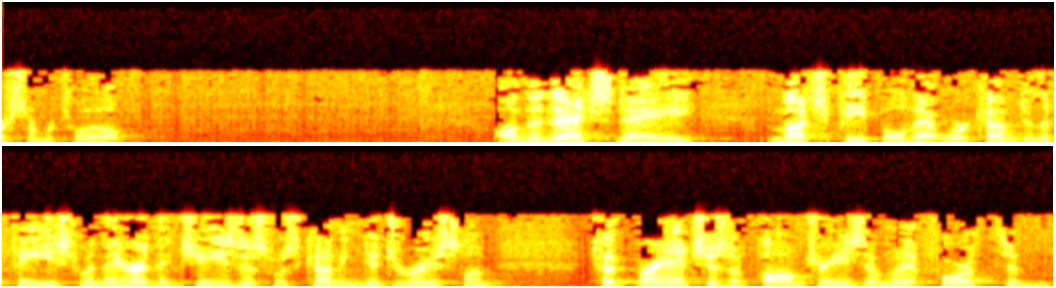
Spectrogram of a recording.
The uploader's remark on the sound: Ketha Heights Baptist Church ~ Live Broadcast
